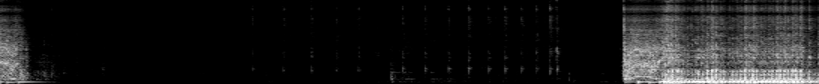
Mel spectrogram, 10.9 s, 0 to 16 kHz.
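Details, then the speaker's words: GMC 270 six, rusty, water-damaged, first start in 20+ years, after adjusting ignition timing because it wouldn't stay running: a few clicks, then it runs steadily for seconds with no knocks or rattles; oil pressure confirmed. "well she ran there for a bit doesn't sound too bad no noises or anything"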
